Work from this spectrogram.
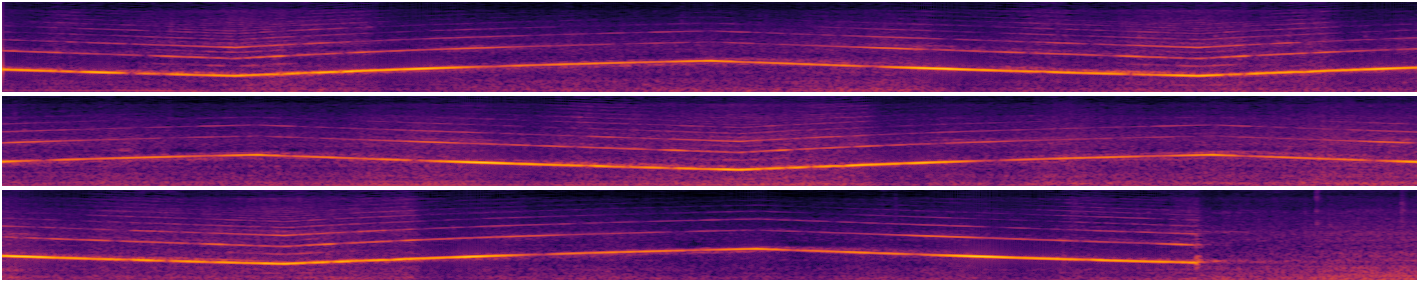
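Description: An emergency vehicle's siren wails loud and close, rising and falling in a slow, steady cycle throughout, with engine and road rumble underneath during a response run.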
